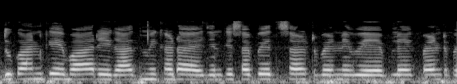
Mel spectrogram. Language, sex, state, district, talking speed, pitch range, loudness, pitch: Hindi, female, Rajasthan, Barmer, 195 wpm, 225-240 Hz, -14 LUFS, 235 Hz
